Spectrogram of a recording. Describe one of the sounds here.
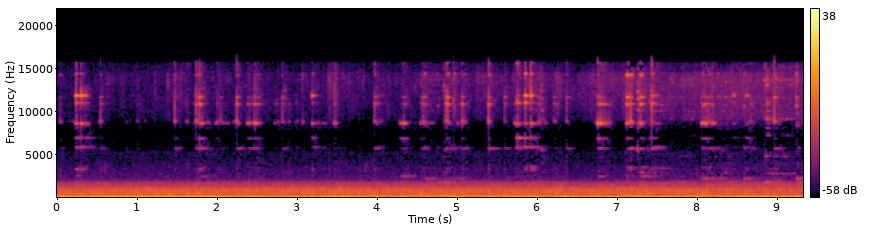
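Wind gusts steadily outdoors, rumbling against the microphone.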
